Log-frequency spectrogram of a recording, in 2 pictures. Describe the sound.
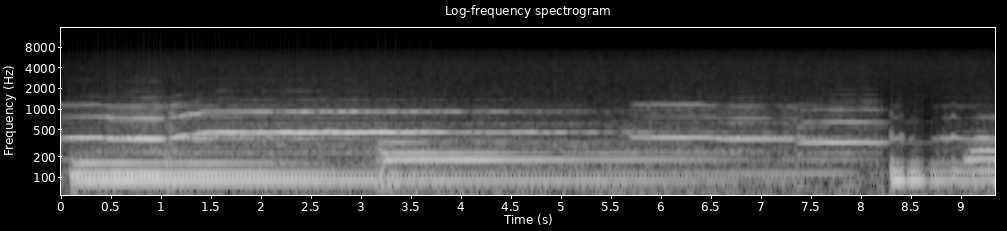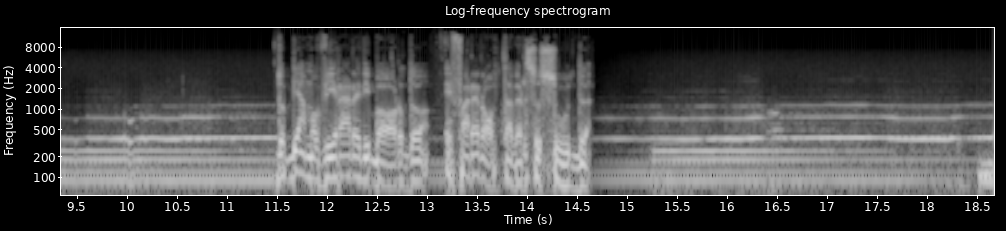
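A strong wind, blowing ever harder among large icebergs, howls in sustained, layered tones that slowly shift in pitch, steady and loud throughout, while a man speaks briefly over it partway through.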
